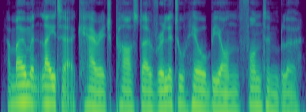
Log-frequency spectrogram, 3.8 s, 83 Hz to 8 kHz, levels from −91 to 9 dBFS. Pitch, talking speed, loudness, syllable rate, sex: 100 Hz, 190 wpm, -18 LUFS, 6.1 syllables/s, male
